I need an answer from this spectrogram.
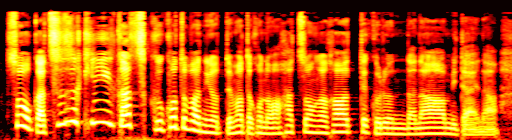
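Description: A chatty woman with an Osaka accent talks through her solo podcast, rambling with lots of fillers. Her pitch swings widely from low to high. The recording is close and dry, with no room sound. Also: big pitch swings, a little fast, mellow, no echo. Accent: Osaka dialect. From Osaka, Japan. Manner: chatty, rambling, many fillers, tries out words aloud. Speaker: radio talk host and musician. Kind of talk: casual solo podcast chat.

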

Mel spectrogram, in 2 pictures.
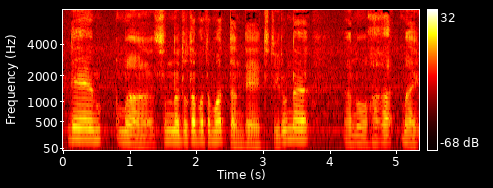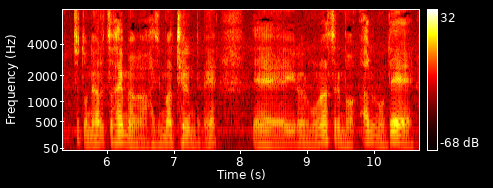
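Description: A middle-aged man hosting a solo radio show chats in a casual, colloquial, folksy way, rambling through anecdotes from his daily life. His medium-pitched voice is mellow and expressive, and he talks fairly quickly. The recording carries faint background noise.

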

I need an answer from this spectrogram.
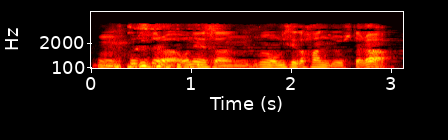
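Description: A man hosting a casual radio talk show, joking and teasing his co-hosts in a playful, animated way. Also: medium pitch, normal speed, breathy edge. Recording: dull lo-fi with faint music.

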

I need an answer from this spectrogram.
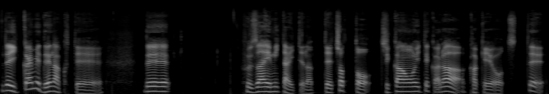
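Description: A young man in his twenties casually telling a story on his solo talk show, animated and chatty, acting out the quoted lines. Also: fairly high pitch, a little slow, gravelly, no echo. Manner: chatty, animated retelling with laughs and voiced quotes. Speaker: podcast host.

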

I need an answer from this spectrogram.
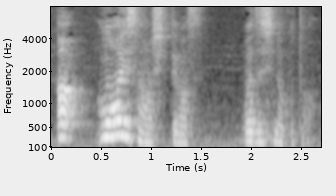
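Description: A woman comedian in her thirties, hosting a casual radio chat and telling stories in an animated way, with sudden excited outbursts. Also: mid-range voice, a little fast, echoey room, crowd noise. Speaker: comedian and impressionist host.

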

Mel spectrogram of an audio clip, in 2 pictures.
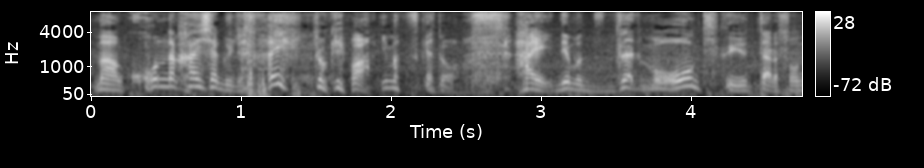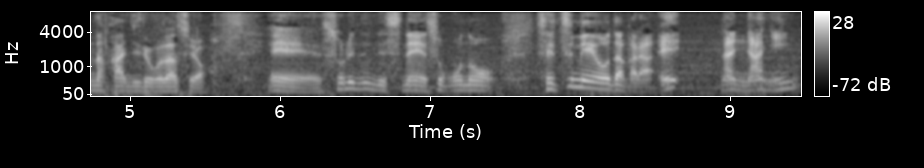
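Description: A man's voice: fairly high pitch, expressive, quick pace. A man hosting his own talk show, chatting politely with many fillers, recorded outdoors near a station. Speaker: podcast host. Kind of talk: casual solo talk. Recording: faint street noise outdoors.

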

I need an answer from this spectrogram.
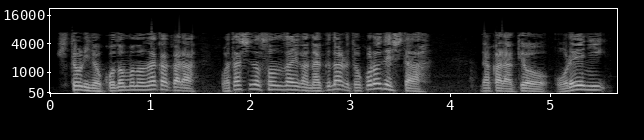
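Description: A man acts out a jolly, earnest Santa in a comedy radio drama. The voice sits high and moves around a lot, theatrical yet polite. The recording is slightly dull and very dry. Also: animated, normal speed, no echo. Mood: earnest, gentle.

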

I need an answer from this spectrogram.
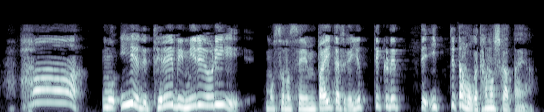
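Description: A young podcast co-host with a Kansai Japanese accent trades quick, teasing banter with her friend in a casual, animated chat. Her husky voice swings widely in pitch. She joins by remote call from her family home, and the audio is dull and lo-fi.

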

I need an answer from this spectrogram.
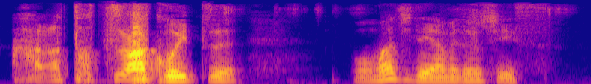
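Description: A man co-hosting a casual podcast chat, scolding his partner in mock anger with sudden shouted jabs. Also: mid-range voice, normal speed, dull audio, noisy background. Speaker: podcast co-host.

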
